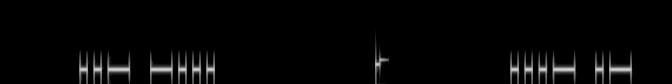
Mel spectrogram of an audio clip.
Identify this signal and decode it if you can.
Morse code, heard as a keyed tone, about 17 wpm, 700 Hz. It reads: UB VA
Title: All Cut Numbers - 2-Digit 17wpm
